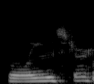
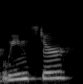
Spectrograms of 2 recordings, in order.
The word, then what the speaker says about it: Leinster: Leinster. – Leinster. L-E-I-N-S-T-E-R.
